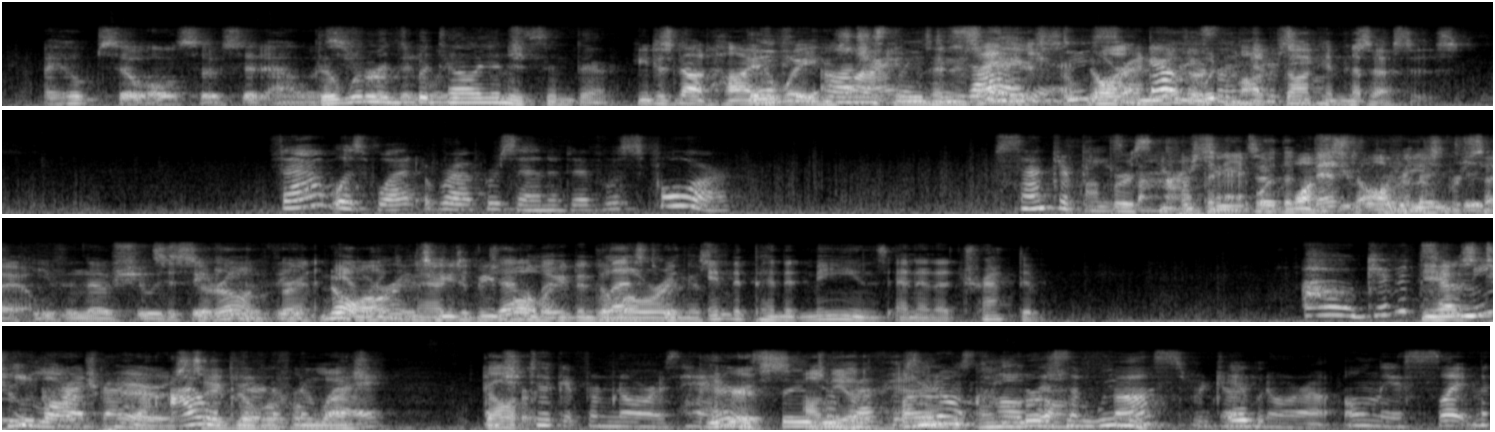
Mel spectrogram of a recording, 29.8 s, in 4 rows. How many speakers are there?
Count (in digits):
6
